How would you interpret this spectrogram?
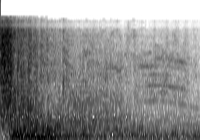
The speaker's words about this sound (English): At day's end, the surrounding valley echoes with deafening explosions as an Afghan tank continues to lob shells at Tora Bora.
